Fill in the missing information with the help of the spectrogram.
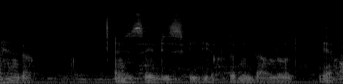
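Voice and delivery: very soft aside while saving the video; muttered aside. Real, not acted. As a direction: mumble to himself.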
